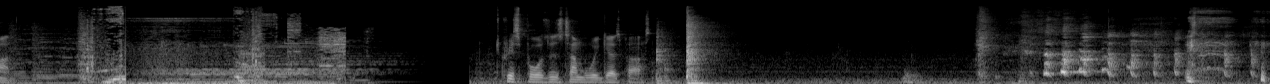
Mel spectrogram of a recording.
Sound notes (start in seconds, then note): 0.0 light music; 10.4 laughs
